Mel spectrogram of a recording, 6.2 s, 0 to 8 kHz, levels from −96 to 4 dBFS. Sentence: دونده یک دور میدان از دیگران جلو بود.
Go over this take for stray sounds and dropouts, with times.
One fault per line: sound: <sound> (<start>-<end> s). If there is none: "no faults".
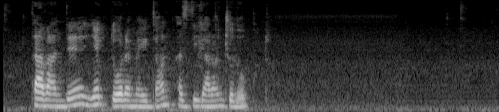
no faults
